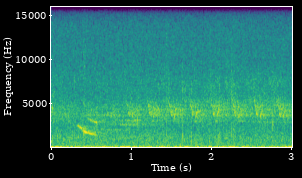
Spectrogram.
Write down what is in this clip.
Veery, Wood Thrush, Ovenbird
